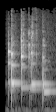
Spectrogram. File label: accepted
